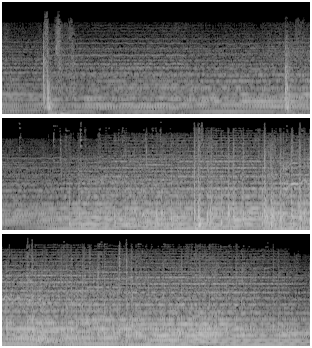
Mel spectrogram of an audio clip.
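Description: Horses gallop away, their steady clip-clop hoofbeats and a few whinnies riding over orchestral music that swells fuller partway through.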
